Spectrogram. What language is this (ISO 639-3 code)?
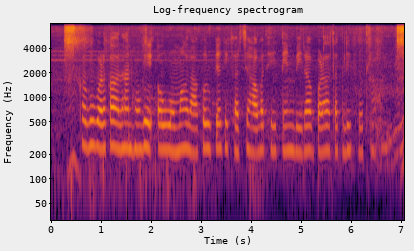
hne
